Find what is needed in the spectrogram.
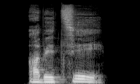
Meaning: ABC, alphabet
- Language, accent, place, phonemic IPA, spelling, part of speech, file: German, Germany, Berlin, /ˌa(ː)beˈtseː/, Abc, noun, De-Abc.ogg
